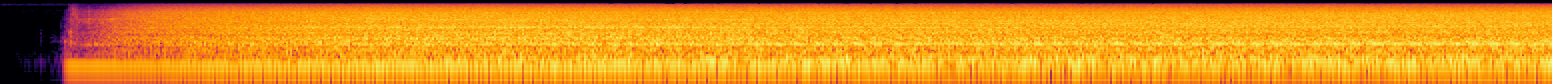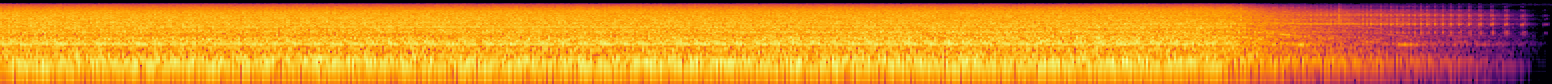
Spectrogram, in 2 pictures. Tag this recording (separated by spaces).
Electric Machine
